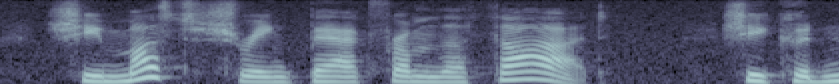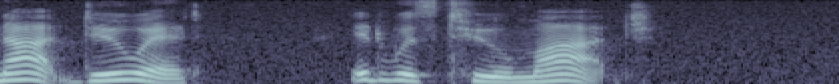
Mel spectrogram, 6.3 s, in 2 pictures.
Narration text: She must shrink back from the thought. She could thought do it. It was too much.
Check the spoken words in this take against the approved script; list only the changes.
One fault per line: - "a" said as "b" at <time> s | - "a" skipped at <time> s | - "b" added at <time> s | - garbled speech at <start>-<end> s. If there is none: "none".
- "thought" said as "not" at 3.1 s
